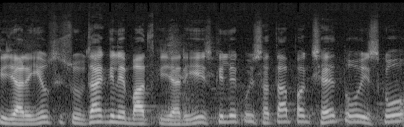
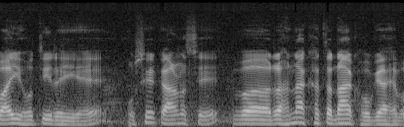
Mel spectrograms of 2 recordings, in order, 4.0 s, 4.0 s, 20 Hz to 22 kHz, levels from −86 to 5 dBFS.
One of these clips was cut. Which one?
second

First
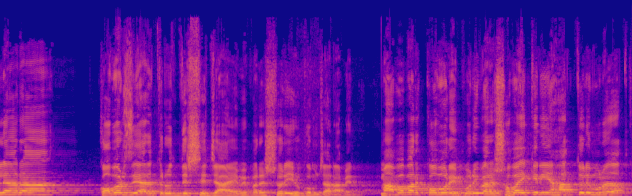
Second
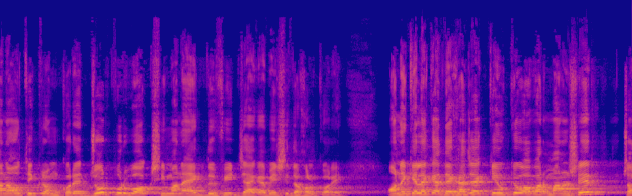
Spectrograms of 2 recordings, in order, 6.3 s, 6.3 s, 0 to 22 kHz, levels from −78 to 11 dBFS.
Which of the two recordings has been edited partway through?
first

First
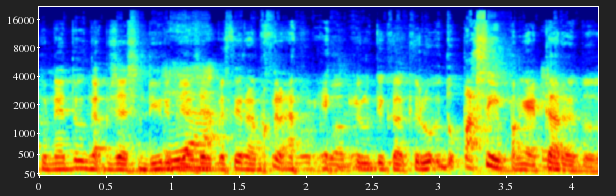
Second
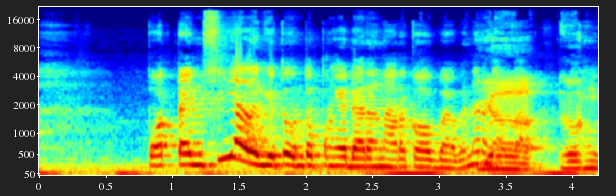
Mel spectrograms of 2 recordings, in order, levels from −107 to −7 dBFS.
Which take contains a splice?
first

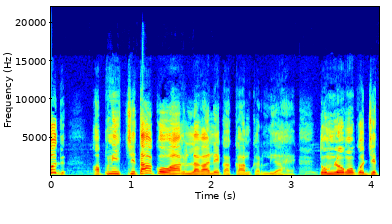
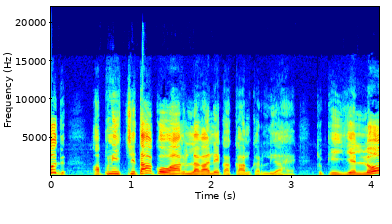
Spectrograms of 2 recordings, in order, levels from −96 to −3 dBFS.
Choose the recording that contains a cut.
first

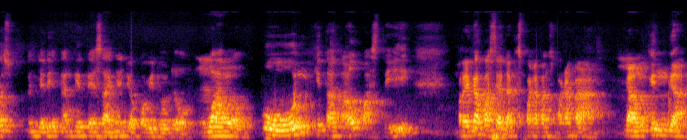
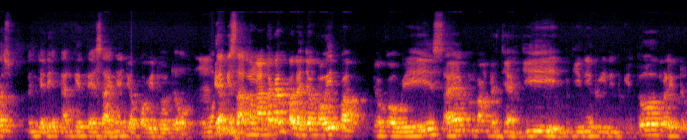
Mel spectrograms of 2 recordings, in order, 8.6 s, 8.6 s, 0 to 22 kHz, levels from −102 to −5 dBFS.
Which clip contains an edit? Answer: second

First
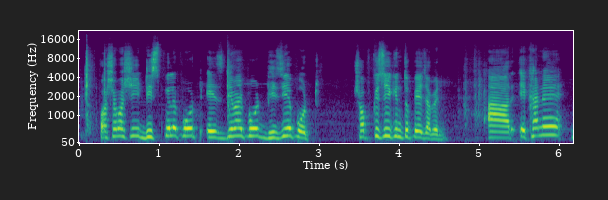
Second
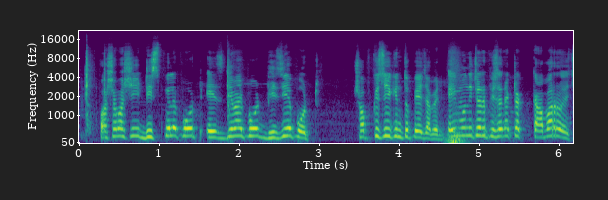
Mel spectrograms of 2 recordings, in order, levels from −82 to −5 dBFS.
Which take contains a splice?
second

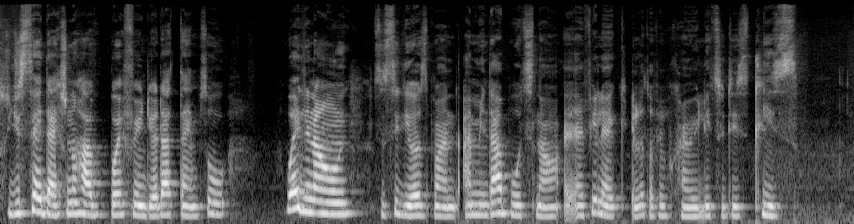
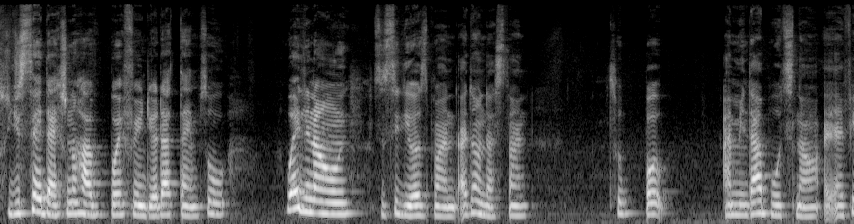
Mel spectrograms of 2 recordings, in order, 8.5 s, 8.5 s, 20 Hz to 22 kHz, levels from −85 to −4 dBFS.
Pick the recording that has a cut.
first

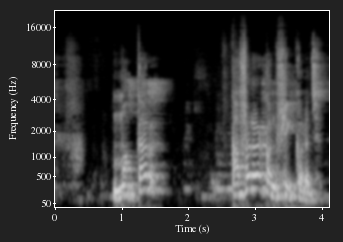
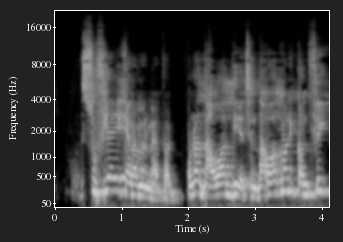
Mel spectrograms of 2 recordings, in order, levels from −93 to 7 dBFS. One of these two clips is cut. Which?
second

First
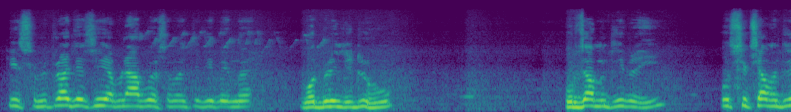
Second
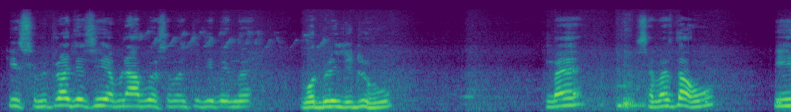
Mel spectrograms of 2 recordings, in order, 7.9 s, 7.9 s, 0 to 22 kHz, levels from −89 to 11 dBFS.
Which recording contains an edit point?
second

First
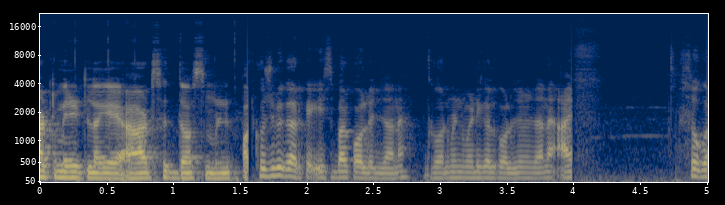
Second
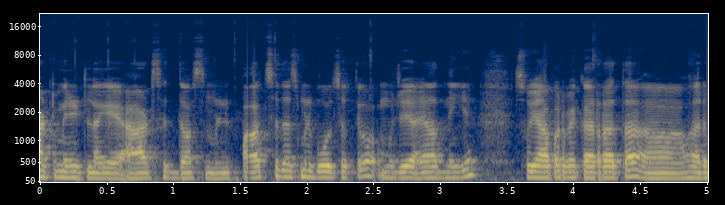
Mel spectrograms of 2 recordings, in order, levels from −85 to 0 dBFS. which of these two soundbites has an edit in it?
first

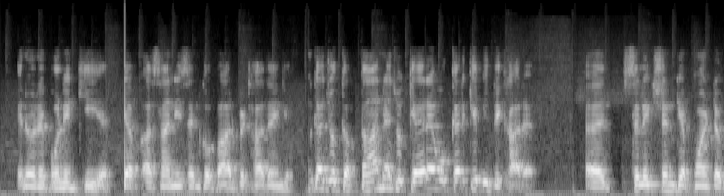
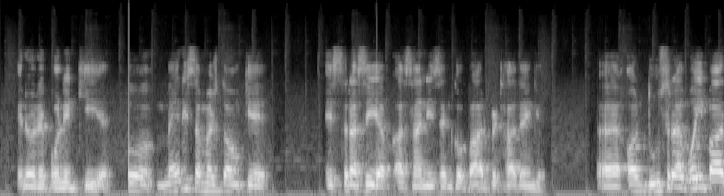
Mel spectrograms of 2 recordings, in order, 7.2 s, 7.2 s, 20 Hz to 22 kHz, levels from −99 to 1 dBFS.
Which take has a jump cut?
first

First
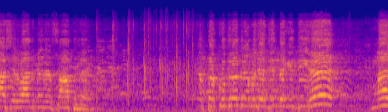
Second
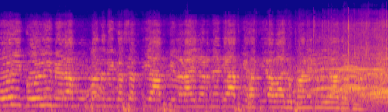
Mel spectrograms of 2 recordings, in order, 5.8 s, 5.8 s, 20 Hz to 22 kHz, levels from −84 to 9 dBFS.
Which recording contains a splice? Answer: first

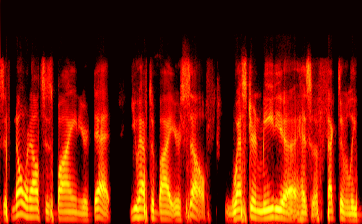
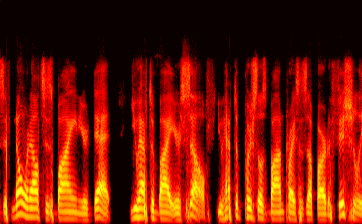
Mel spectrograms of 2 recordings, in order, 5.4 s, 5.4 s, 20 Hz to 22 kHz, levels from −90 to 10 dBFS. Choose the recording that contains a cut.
first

